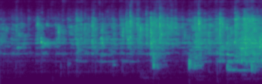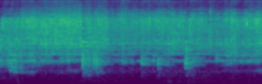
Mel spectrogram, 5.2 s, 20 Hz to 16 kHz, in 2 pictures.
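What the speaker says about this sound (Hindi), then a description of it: "अब इसमें 3 कटे हुए प्याज मीडियम साइज के शामिल करेंगे। इसको अच्छे से फ्राई करेंगे।" Chopped medium onions fry vigorously in hot oil for an aloo chicken curry, a loud continuous sizzle with stirring scrapes and clatters of the utensil against the pan.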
